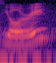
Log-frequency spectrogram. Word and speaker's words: Yulery: My name is Yulery. – What? Your name's Yulery? – Yeah, rhymes with jewelry.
